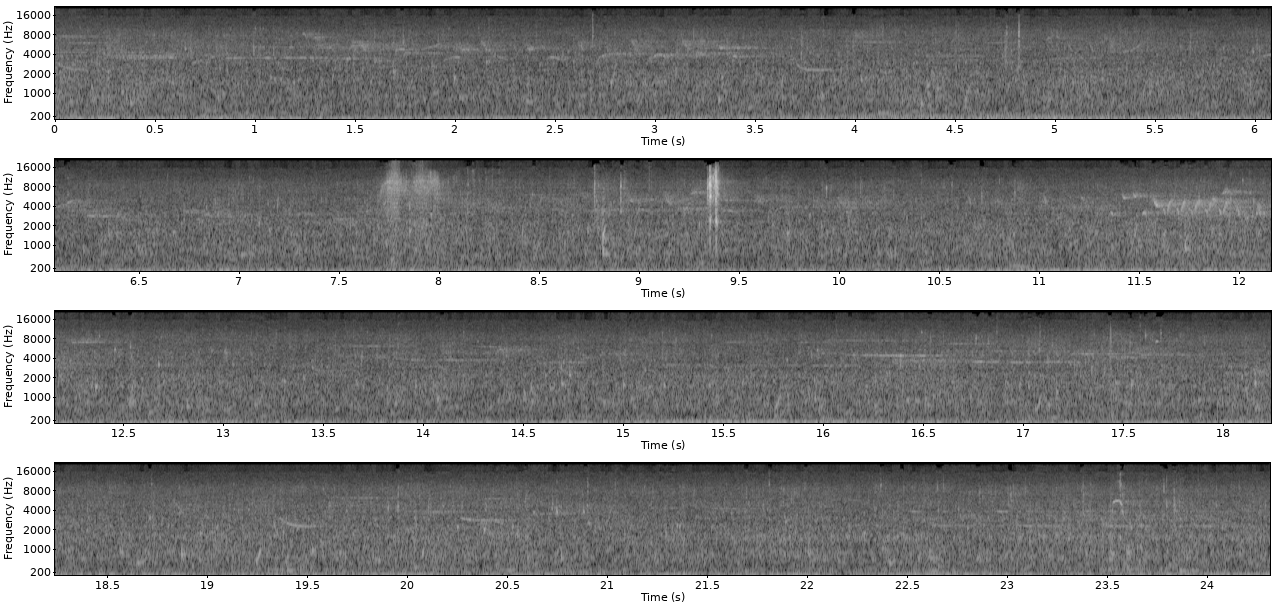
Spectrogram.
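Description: River rapids rush in a steady, even wash of flowing water, heard at a moderate distance, with a couple of faint knocks partway through and no talking.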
